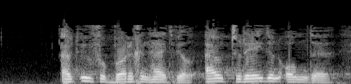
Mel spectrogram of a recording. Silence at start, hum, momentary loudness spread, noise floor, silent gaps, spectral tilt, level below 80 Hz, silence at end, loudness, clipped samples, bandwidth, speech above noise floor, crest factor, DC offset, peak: 0.6 s; none; 4 LU; -54 dBFS; none; -6.5 dB/octave; -38 dBFS; 0 s; -12 LUFS; under 0.1%; 8.2 kHz; 42 dB; 12 dB; under 0.1%; 0 dBFS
